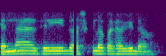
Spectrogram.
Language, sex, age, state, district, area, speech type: Odia, male, 18-30, Odisha, Jajpur, rural, conversation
